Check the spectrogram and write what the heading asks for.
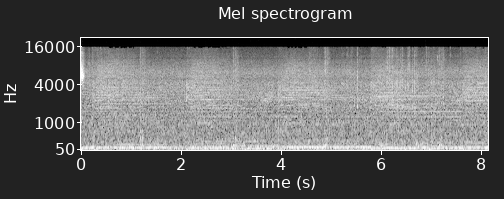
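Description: Steady low rumble of background noise with faint music underneath; no distinct snap or click stands out.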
